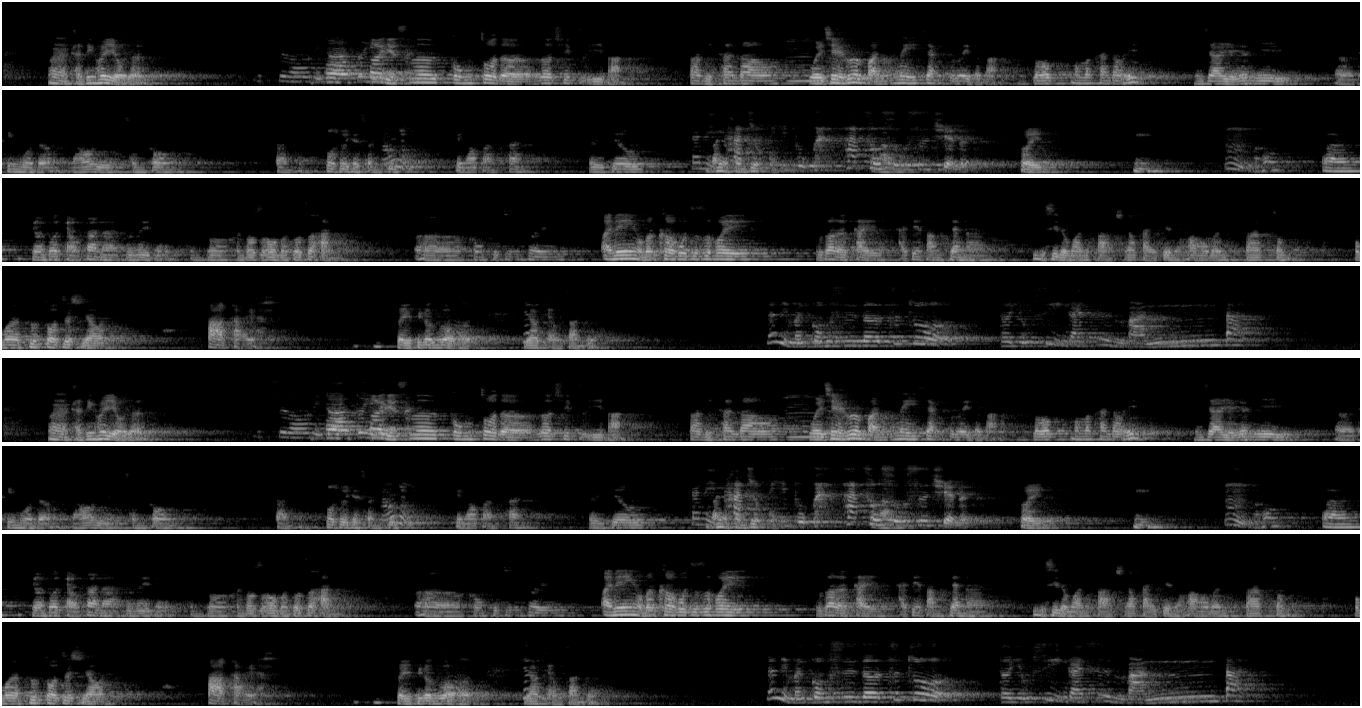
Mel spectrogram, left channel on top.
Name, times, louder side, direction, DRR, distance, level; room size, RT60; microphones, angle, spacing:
voice 1, 0.5-1.5 3.2-6.3 6.9-7.8 8.1-11.4 11.9-12.9 13.3-15.4 16.3-17.6 18.1-18.8 19.4-20.1 20.6-21.1 22.3-22.5 23.8-24.1 24.9-25.2 26.1-26.4 26.8-27.2 27.5-30.6 31.3-32.8 33.1-34.7 35.3-37.1 37.5-40.1 40.7-41.8 42.8-43.5 44.5-45.4 46.0-46.7, equal, 5° right, 3 dB, 1.2 m, -30 dB
voice 2, 2.8-4.1 7.8-8.4 17.4-17.7 20.5-23.2 25.8-26.1 45.0-45.4 45.9-46.2 48.4-50.3 50.7-53.2, right 3 dB, 75° right, -4 dB, 2.5 m, -35 dB
23.0 x 19.0 x 5.9 m, 1.4 s
head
